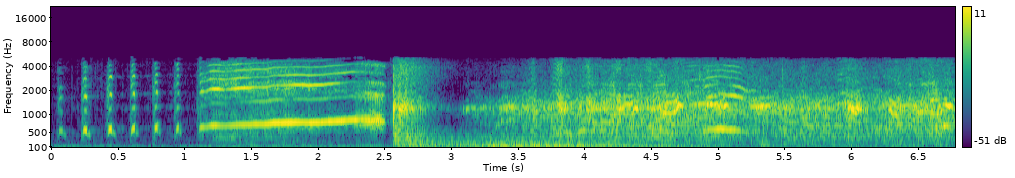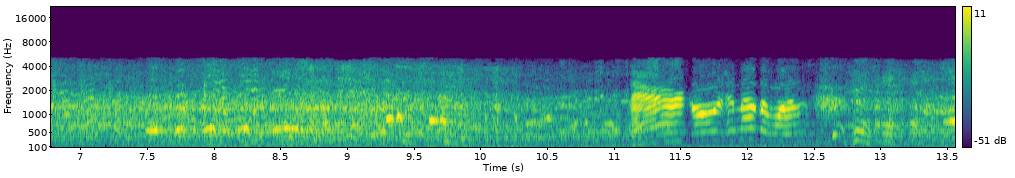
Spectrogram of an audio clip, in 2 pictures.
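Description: A flock of farm chickens fed Lay or Bust feed clucks and squawks excitedly, with rapid cackling bursts and a sharp flutter near the start, the busy noise continuing steadily throughout.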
